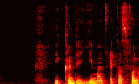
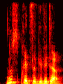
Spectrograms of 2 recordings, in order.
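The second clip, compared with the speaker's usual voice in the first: raised voice, tossing out a word; called out; 7 dB louder than usual. A narrator's reading. Lysandra calls out her word suggestion to her friends, loudly. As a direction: call it out a bit louder. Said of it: "rief Lysandra".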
